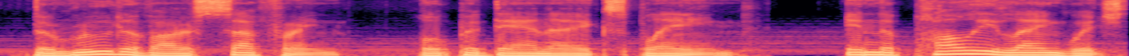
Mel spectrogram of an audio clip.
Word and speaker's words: Upādāna: 1: Understanding Attachment, the root of our suffering, Upādāna explained. In the Pali language that the Buddha spoke, there is a word that describes the very heart of human suffering. The word is Upādāna. It is pronounced Upādāna, and it means clinging, grasping, or attachment.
